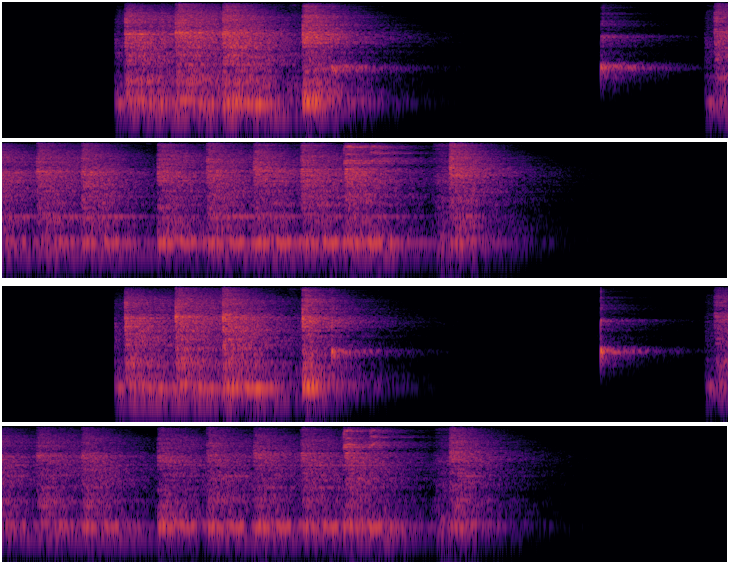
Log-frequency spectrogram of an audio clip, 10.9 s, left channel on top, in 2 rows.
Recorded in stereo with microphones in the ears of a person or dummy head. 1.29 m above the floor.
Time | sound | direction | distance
0.8 | hammering | 25° right (ahead or behind) | 0.8 m
2.5 | a pop | 75° right (ahead or behind) | 0.7 m
5.3 | hammering | 10° left (ahead or behind) | 1.7 m
8.0 | a clunk | 15° right (ahead or behind) | 1.2 m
